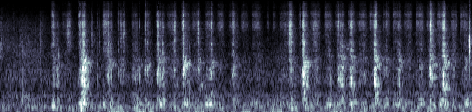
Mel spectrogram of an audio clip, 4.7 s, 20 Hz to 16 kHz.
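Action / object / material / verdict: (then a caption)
scrape / scratch-art paper sheet scratched with a wooden stylus / coated paper / none. A pointed wooden stylus, held in the fingers, scratches across a flat, solid, black-coated scratch-art sheet over rainbow foil, about A4 size, lying on a table. A rapid series of short, dry, bright rasping strokes follows, each stopping almost at once, with a few louder scrapes standing out against a quiet background.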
